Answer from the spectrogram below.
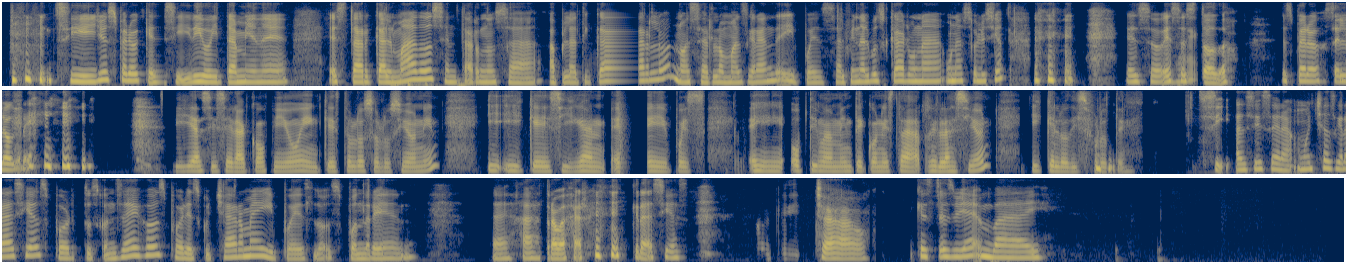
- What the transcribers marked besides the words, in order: static; chuckle; distorted speech; other noise; tapping; chuckle; chuckle; other background noise; chuckle; chuckle
- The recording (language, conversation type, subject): Spanish, advice, ¿Cómo puedo expresar mi frustración con mi pareja o mi familia porque no comprenden mi agotamiento?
